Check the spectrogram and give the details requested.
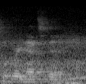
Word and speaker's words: Kubernetes: When I was starting off researching about Kubernetes, ang pronunciation is Kubernetes.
